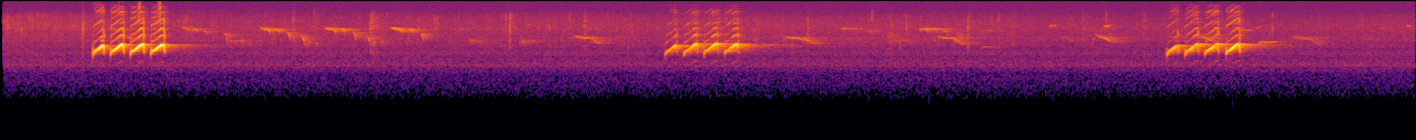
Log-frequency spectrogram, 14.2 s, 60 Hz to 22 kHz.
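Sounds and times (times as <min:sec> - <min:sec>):
Eurasian nuthatch calls of rapid notes: 0:01.0 - 0:01.7, 0:06.7 - 0:07.5, 0:11.7 - 0:12.7.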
